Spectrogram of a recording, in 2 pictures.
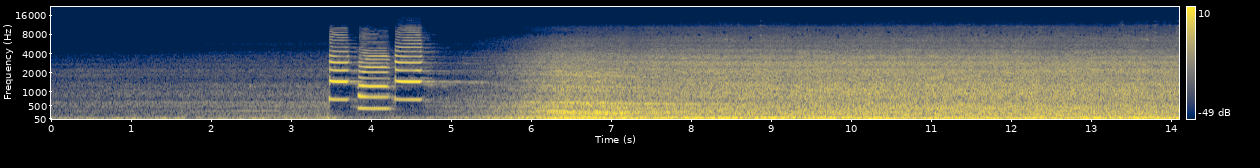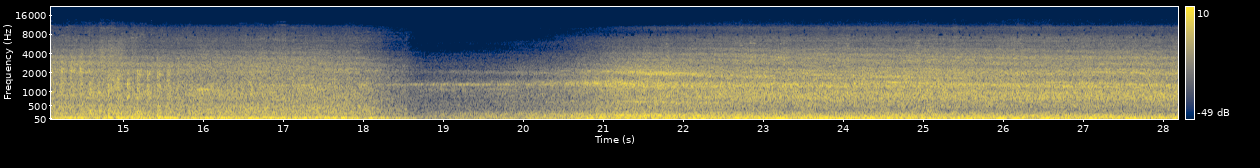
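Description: Train horn sounding two short blasts, followed by the loud rumble and wheel noise of a train passing close by for over ten seconds. The noise dips briefly near the end, then rises again with a high whine over it.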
